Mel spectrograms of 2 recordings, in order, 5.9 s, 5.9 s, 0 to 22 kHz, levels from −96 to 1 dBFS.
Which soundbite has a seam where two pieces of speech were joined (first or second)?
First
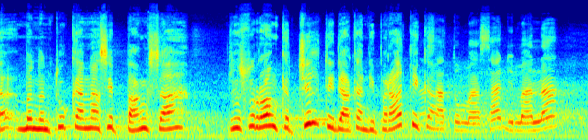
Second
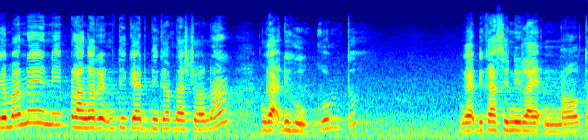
first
